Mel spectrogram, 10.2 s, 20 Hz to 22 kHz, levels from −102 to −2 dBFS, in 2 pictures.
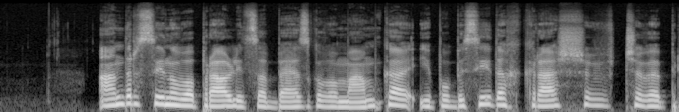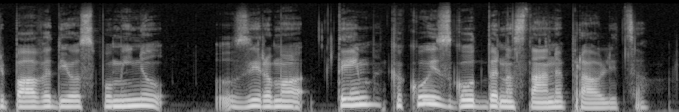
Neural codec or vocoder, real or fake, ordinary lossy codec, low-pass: vocoder, 48 kHz, 128 mel bands, Vocos; fake; none; 19.8 kHz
